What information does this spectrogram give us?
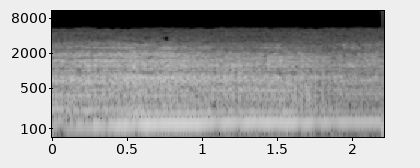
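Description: A small cruiser's engine drones steadily and low as the boat pulls out to cross a channel to the mainland, easing slightly quieter toward the end.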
